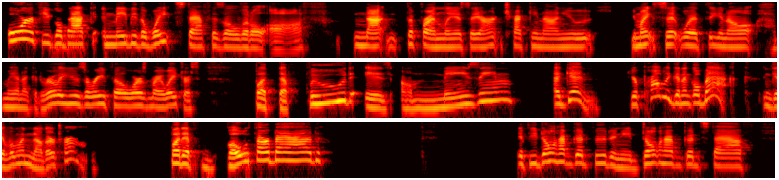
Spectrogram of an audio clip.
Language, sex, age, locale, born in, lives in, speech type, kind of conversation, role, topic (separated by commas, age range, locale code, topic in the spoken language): English, female, 35-39, en-US, United States, United States, conversation, podcast, host, Why do some movies leave a lasting impact on us while others are easily forgotten?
